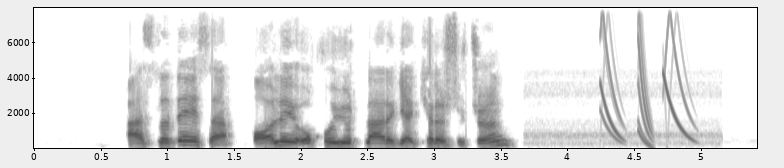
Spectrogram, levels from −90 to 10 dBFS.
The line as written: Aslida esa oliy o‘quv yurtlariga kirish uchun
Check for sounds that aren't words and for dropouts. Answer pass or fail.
fail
